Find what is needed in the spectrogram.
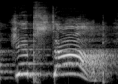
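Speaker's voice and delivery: sharp high cry to halt the dog; shout. Acted. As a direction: yell after a runaway dog. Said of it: "shouted Samantha".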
